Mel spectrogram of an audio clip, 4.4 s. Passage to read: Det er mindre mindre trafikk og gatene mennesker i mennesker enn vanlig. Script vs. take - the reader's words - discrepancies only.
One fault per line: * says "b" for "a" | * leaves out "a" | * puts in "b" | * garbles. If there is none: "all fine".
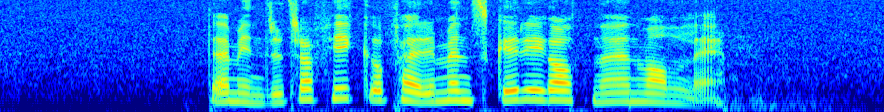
* leaves out "mindre"
* says "færre" for "gatene"
* says "gatene" for "mennesker"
